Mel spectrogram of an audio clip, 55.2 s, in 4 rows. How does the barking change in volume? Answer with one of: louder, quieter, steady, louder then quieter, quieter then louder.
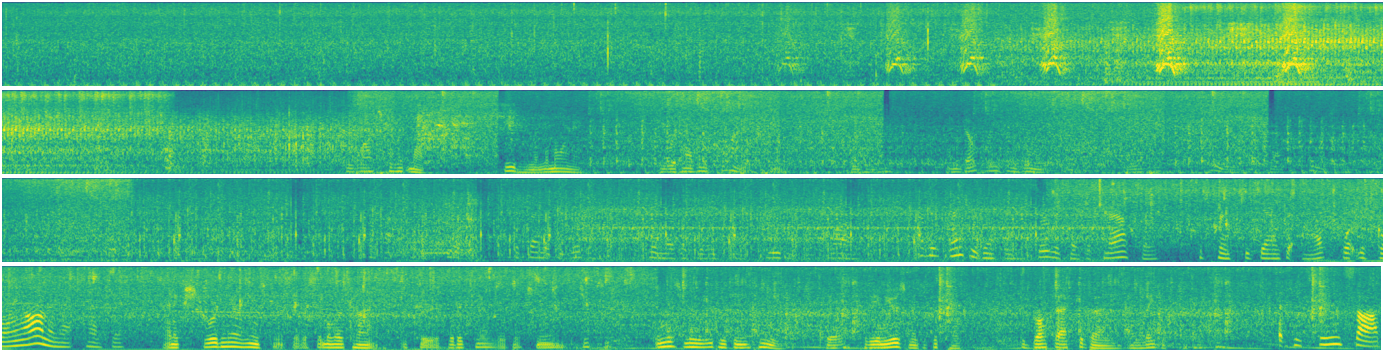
louder then quieter.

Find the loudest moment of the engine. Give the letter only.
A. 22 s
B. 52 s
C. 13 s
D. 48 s
C.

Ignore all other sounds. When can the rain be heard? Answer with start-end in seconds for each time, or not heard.
0.0-55.1.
